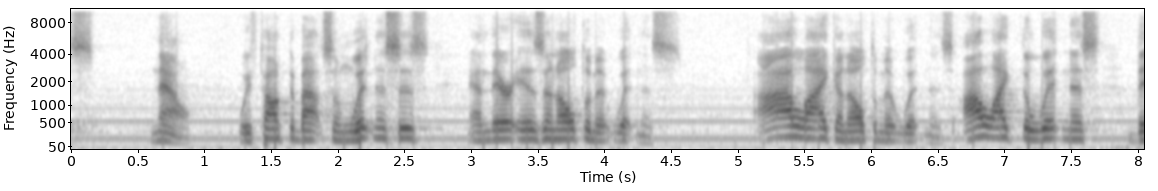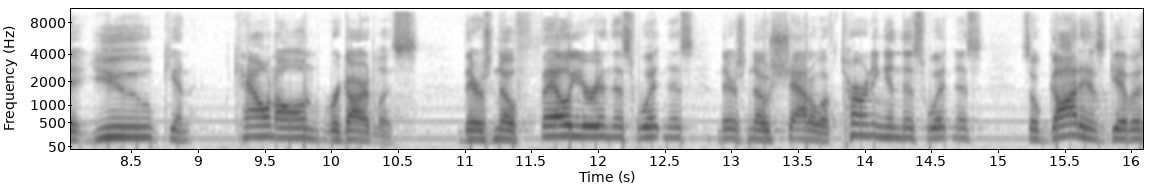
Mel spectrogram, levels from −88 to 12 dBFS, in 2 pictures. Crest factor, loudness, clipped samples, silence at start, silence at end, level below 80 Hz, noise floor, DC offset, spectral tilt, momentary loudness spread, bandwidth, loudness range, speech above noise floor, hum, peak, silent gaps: 20 dB; -31 LUFS; under 0.1%; 0 s; 0 s; -64 dBFS; -60 dBFS; under 0.1%; -4.5 dB/octave; 15 LU; 10.5 kHz; 5 LU; 29 dB; none; -10 dBFS; none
